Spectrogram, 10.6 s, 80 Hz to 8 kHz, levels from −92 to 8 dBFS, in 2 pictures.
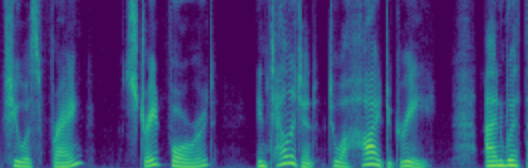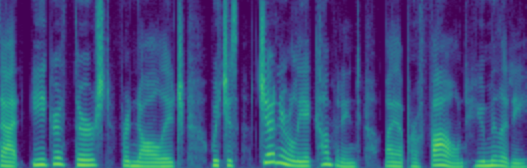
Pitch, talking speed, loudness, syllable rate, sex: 215 Hz, 135 wpm, -18 LUFS, 5.0 syllables/s, female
